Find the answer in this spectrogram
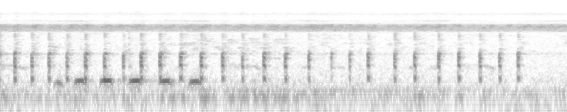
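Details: Red junglefowl drawn in by a decoy in Sumatra: a fast, irregular train of dry clucks, mixed early on with short low hoots, continuing for over five seconds above a persistent buzzing insect background.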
